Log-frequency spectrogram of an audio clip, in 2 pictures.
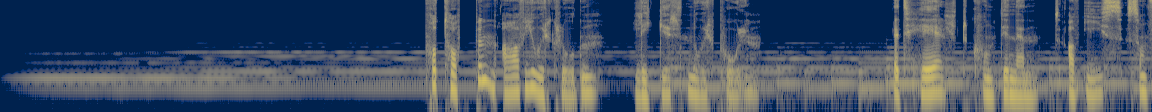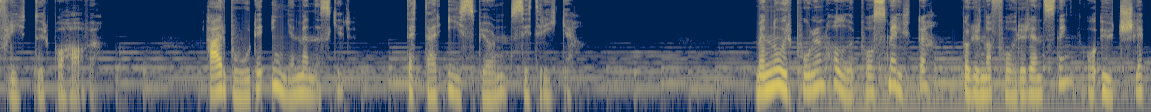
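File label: Norwegian dokumentar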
